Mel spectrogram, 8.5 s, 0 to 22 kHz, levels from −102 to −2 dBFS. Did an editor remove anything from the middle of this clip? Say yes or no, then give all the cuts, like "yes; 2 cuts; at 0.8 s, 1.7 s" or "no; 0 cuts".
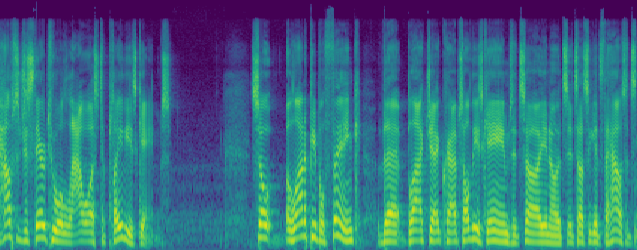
no; 0 cuts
